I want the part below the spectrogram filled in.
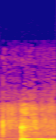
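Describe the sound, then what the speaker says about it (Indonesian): Garlic and shallots frying in a pan, a brief close crackling sizzle that jumps louder as they hit the hot oil. "Kita goreng dulu bawang putih, bawang merah ya."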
